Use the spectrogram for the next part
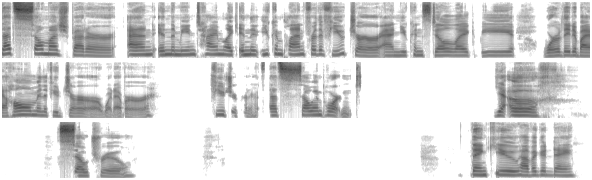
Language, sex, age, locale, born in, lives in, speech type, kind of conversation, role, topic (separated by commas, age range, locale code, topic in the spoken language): English, female, 40-44, en-US, United States, United States, conversation, unstructured, none, How do high interest rates on credit cards impact people's financial decisions?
